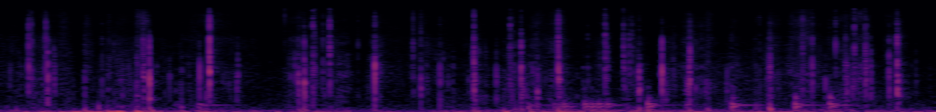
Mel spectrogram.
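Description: Fingertips and short nails scratch and crinkle a full cardboard chocolate box and its plastic window, up close. The result is a quiet, dense run of sharp, bright crinkles and scratchy clicks with almost no ring, over a soft low rumble.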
